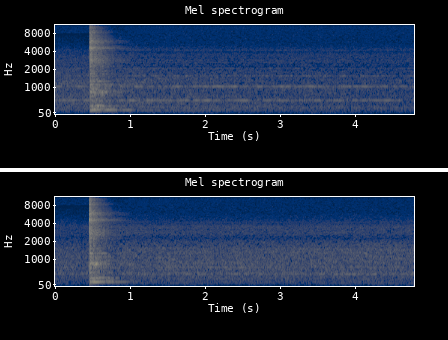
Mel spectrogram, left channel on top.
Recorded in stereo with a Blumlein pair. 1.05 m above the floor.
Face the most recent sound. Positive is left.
turn(degrees=-35)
